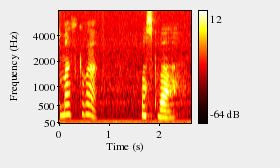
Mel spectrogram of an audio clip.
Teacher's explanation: you can hear that we pronounce the letter O as A in the word Moskva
